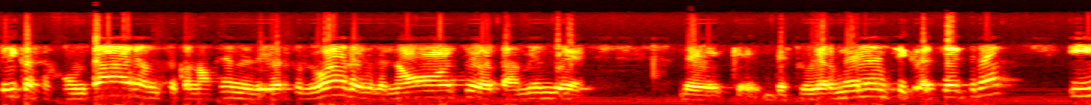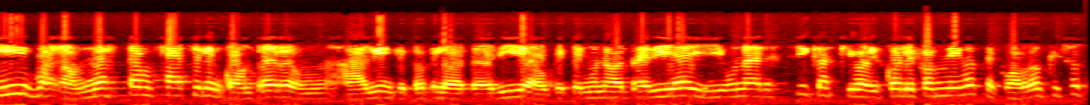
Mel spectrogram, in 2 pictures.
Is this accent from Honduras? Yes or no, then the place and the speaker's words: no; Córdoba, Argentina; accent: Cordobés; Y bueno, se reirán de cómo hablo, porque yo soy muy cordobesa, todo el mundo me lo dice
